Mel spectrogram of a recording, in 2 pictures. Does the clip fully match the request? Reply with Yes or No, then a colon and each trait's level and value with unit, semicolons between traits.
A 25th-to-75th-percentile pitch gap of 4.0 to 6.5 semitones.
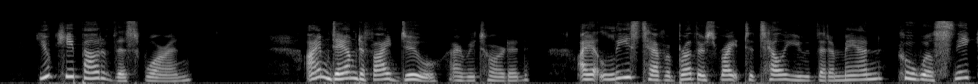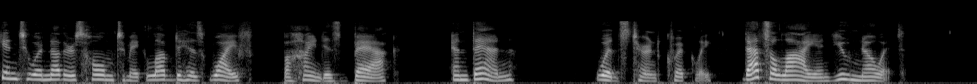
Yes: average, 4.6 semitones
